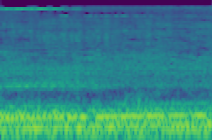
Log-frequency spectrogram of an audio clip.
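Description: Road traffic at a busy intersection: a steady, loud low rumble of passing and idling cars.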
